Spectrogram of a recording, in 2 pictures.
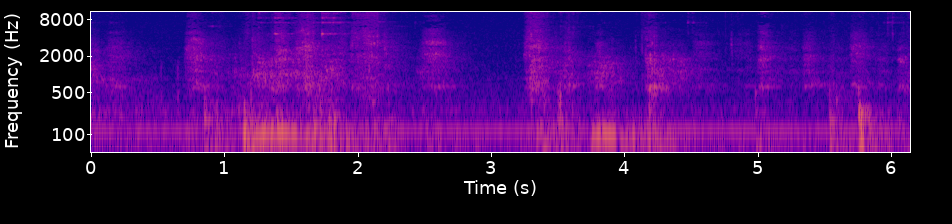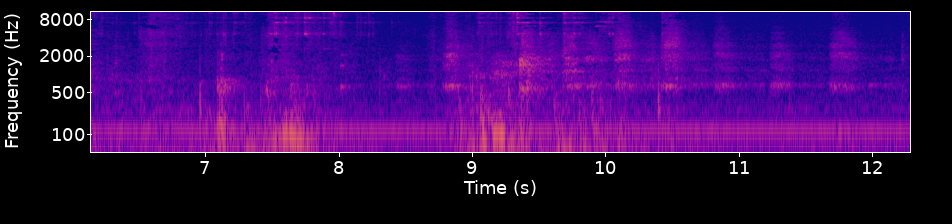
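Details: Pet greyhound and Boston terrier playing together, as they do almost every day; irregular bursts of rough growling and grunting with scuffling noises, separated by brief pauses, over a steady low electrical hum.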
